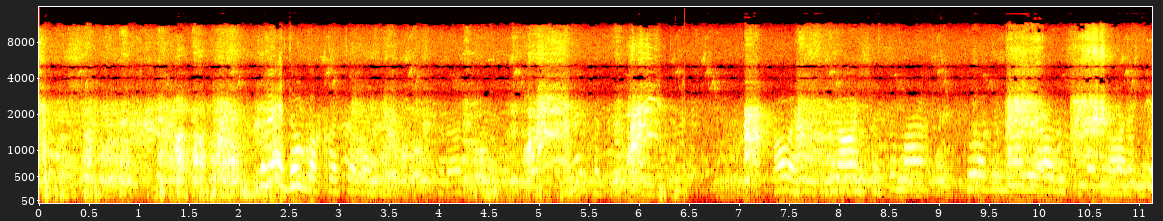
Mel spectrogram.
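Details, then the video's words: Male baboons fighting while guarding their females in a harem group: bursts of loud, rough screaming and barking calls with rising and falling harmonic wails, several animals calling over one another, brief lulls between outbursts. "Pavian Kampf Baboon Fight Territorial"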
